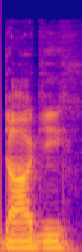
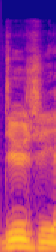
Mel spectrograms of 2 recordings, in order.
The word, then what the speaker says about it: Doogee: for those curious um you're tempted to pronounce it doggy or Doogie but it's pronounced duji I guess and um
